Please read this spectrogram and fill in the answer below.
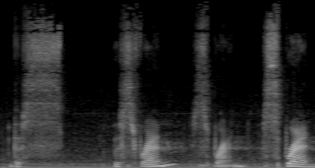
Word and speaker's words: spren: this this friend spren spren that's the word I always say it wrong the spreen and what they look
